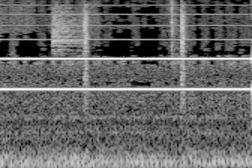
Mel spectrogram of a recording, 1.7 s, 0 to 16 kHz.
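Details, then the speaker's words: Mercedes-Benz OH 1526 bus, diesel running to build air: steady high-pitched low-air warning buzzer over engine rumble, sounding because air pressure is below 6 bar; cleared by revving to fill the tanks until they purge. "Jadi untuk alarm ini dia hidup di bawah tekanan 6 bar. Untuk angin kurang ini pasti dia ada tanda seru, tanda stop."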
